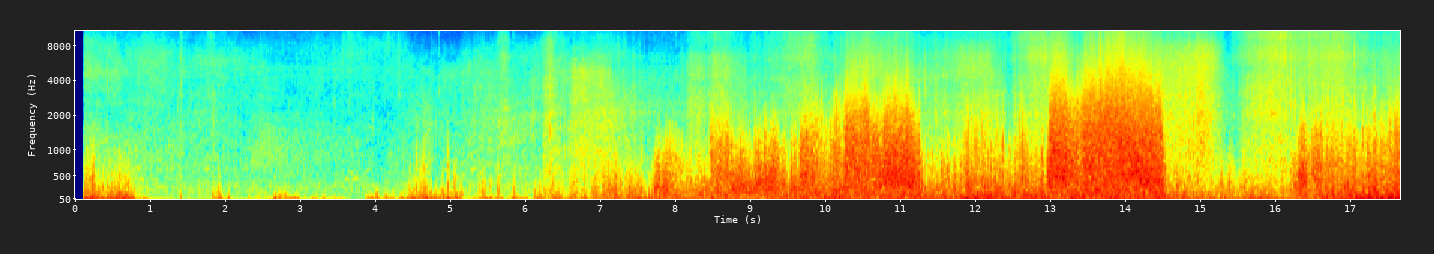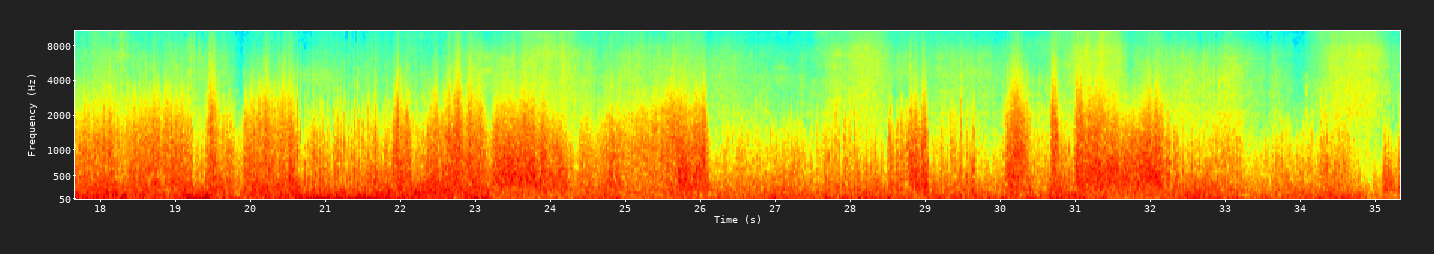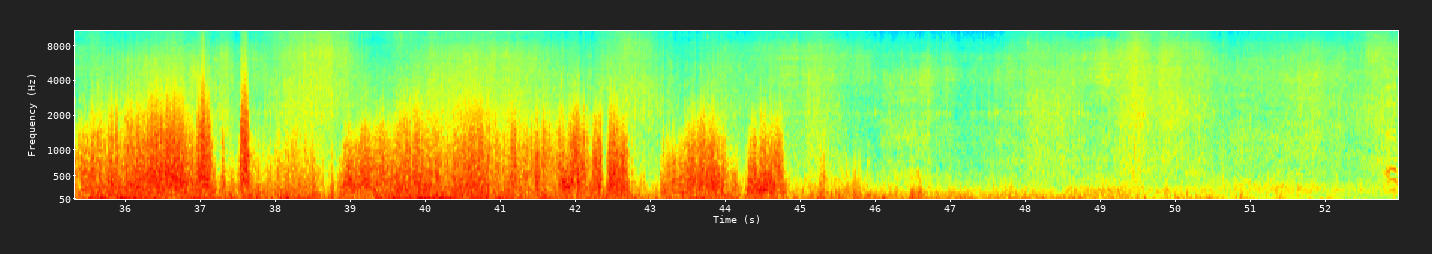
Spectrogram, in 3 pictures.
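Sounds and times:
wind buffeting microphone: 0:00.1 - 0:52.9.

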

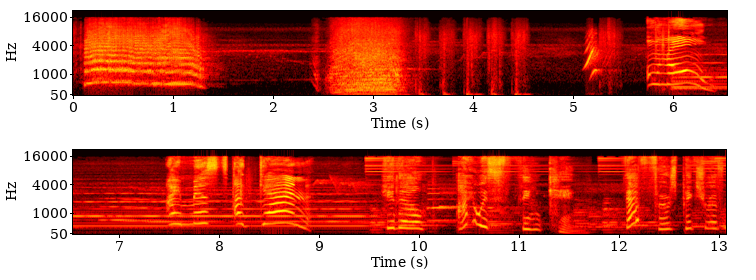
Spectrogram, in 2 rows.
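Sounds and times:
cartoon elephant trumpeting: 0:00.1 - 0:01.4.

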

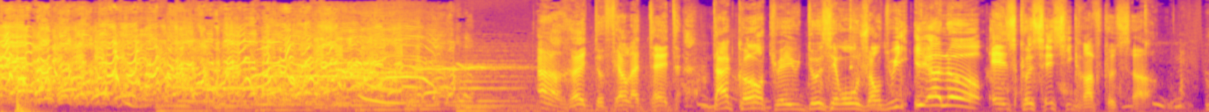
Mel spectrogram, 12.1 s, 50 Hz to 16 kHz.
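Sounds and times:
children laughing: 0:00.0 - 0:05.8.

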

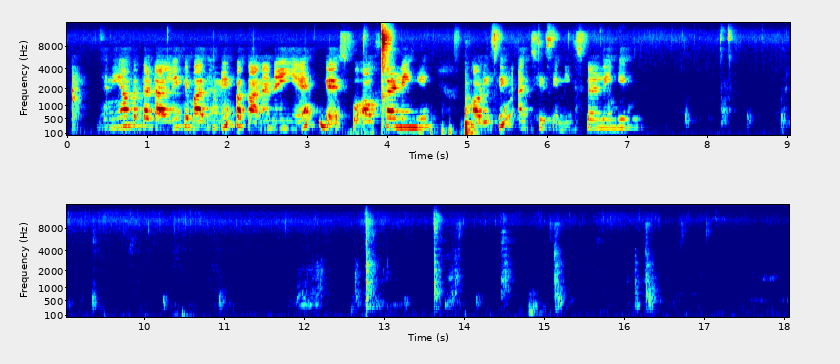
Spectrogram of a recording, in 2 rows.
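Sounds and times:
faint food sizzle: 0:00.0 - 0:18.0
spatula scraping a pan: 0:07.7 - 0:16.8.

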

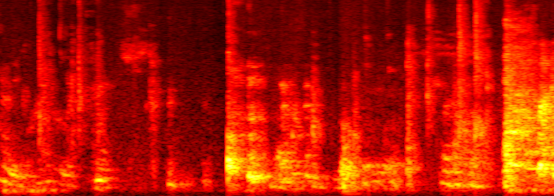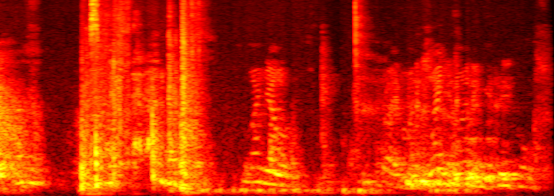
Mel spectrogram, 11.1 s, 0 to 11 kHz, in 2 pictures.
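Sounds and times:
indistinct voices: 0:00.0 - 0:10.5
person coughing: 0:05.1 - 0:06.0.

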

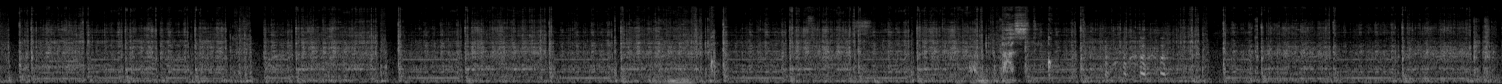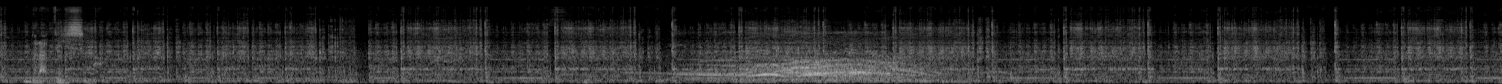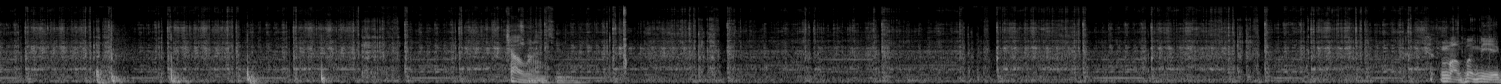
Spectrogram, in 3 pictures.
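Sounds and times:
dot-matrix printer humming: 0:00.0 - 0:45.0
group of voices: 0:20.5 - 0:25.6.

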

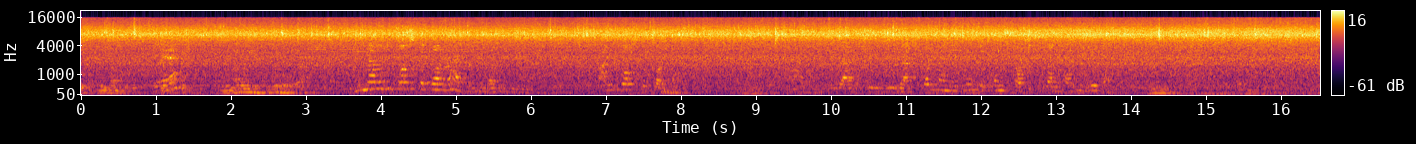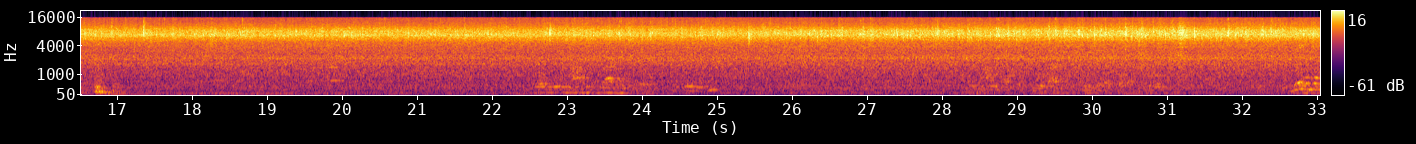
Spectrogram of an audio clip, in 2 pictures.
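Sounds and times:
rain falling on standing water: 0:00.0 - 0:33.0.

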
